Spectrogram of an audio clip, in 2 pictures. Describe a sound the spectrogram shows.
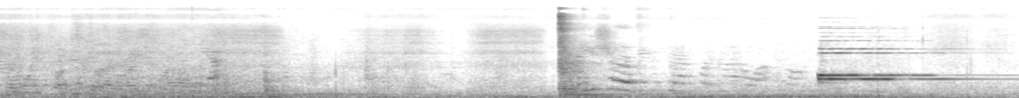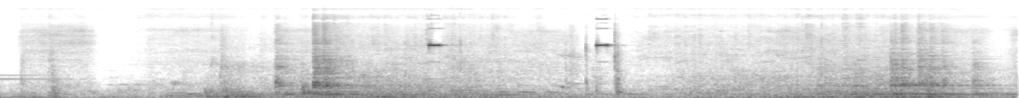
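An elevator hums low and steady as it moves.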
